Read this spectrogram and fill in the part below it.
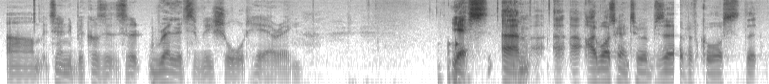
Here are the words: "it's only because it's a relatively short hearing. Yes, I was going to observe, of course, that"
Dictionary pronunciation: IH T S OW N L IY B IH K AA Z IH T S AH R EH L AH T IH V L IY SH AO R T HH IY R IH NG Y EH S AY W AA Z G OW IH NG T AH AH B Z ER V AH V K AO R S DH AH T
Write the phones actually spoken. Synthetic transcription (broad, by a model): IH T S OW N L IY B IH K AA Z IH T S AH R EH L AH T IH V L IY SH AO R T HH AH R IH NG Y EH S AY W AA Z G OW IH NG T AH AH B Z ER V AH V K AO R S DH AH T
